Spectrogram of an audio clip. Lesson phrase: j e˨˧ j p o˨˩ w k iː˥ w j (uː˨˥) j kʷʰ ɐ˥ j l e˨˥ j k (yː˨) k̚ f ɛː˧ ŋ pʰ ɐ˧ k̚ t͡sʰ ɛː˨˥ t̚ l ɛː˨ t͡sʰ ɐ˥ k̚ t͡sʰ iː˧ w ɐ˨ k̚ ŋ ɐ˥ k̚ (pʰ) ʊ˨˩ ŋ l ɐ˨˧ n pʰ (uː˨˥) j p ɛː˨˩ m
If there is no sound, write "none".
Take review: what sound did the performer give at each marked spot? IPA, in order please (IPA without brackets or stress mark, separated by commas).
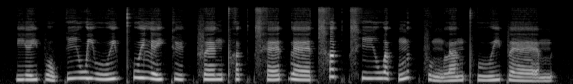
uː˨˥, yː˨, f, uː˨˥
